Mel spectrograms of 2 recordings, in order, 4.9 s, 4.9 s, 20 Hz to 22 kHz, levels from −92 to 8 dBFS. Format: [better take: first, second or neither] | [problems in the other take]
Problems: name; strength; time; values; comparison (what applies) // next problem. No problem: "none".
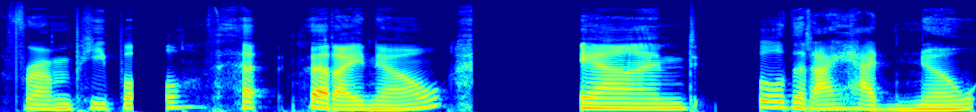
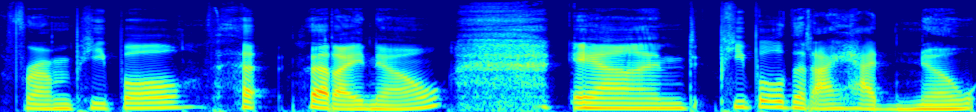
second | audio cutting out; at 0.5 s, at 2.5 s for 0.5 s and at 3.5 s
